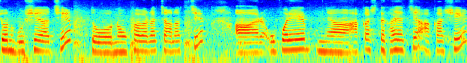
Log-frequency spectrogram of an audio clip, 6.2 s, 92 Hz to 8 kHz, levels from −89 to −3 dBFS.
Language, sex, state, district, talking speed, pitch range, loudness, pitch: Bengali, female, Bihar, Katihar, 125 wpm, 205-235 Hz, -15 LUFS, 220 Hz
